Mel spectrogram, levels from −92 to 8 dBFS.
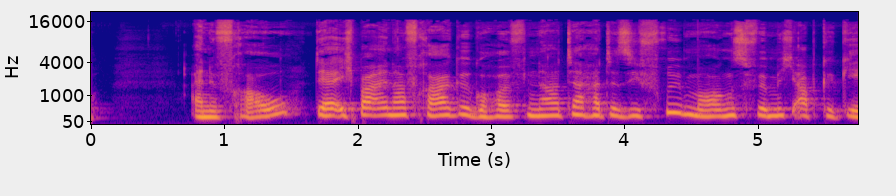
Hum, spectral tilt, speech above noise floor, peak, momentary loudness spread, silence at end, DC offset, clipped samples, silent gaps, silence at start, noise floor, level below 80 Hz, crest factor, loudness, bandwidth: none; -5 dB/octave; 42 dB; -4 dBFS; 4 LU; 0 s; under 0.1%; under 0.1%; none; 0.75 s; -62 dBFS; -70 dBFS; 16 dB; -20 LUFS; 17.5 kHz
